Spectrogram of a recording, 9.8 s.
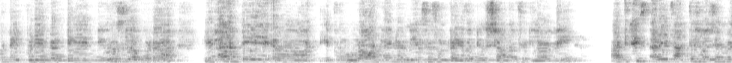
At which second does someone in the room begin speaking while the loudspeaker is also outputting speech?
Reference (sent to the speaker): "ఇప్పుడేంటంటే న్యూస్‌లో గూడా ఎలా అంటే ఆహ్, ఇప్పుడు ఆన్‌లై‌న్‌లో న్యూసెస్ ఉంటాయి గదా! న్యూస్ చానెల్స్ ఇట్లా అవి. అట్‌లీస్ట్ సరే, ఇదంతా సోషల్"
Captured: none

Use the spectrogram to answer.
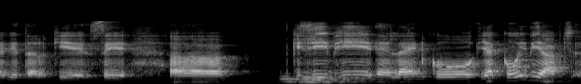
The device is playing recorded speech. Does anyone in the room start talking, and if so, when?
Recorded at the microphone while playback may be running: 3 s

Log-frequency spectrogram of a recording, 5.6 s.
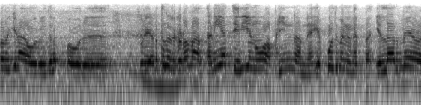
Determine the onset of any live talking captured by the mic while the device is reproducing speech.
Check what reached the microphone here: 2 s

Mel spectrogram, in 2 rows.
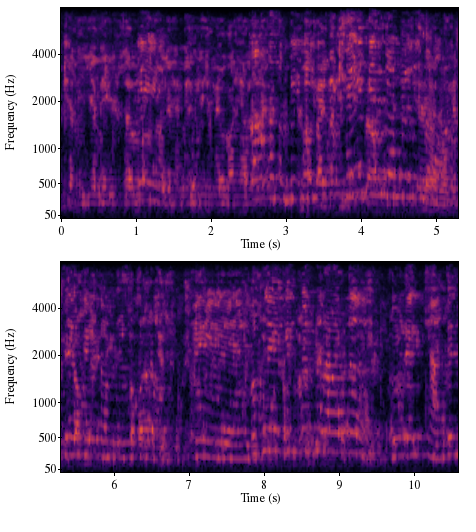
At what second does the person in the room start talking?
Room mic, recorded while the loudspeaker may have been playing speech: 5 s

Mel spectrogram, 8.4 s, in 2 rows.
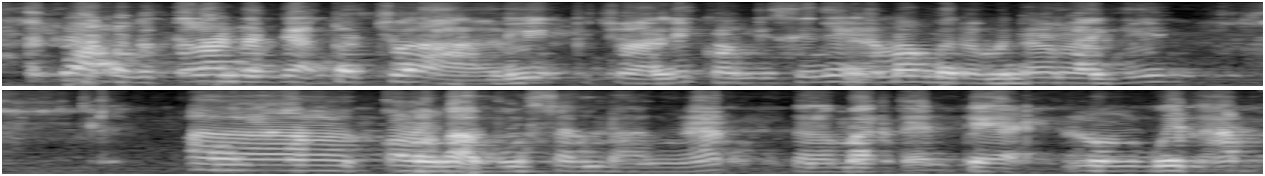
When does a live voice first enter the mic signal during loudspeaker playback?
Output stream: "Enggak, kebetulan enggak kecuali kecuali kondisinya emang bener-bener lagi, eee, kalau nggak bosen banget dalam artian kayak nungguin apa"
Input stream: none

